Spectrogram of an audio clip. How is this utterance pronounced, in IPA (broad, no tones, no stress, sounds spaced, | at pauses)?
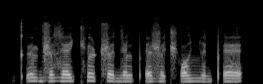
kʼ ø l ɖ͡ʐ ə z ɛ cʰ ø ʈ͡ʂ ə d ɛ l pʼ ɛ ʐ ə t͡ʃʼ ɔ ʎ œ d pʼ ɛ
